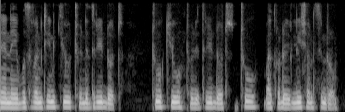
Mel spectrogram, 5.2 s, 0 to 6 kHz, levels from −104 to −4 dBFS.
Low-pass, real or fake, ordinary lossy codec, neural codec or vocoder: 5.4 kHz; real; none; none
